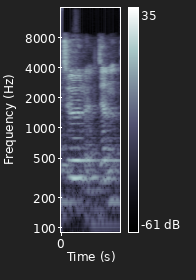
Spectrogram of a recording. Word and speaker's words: journal: आप समझ जी और जे को प्रोनाउंस करने में डिफरेंस आता है ना, तो कैसे जी में कैसा जी जो मेरी टंग होती है नीचे रहती है, लेकिन जे में जर्नल थोड़ा सा ऊपर हो जाती है, तो ऐसा करके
